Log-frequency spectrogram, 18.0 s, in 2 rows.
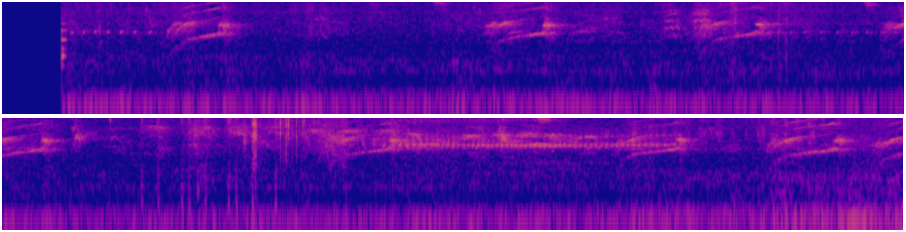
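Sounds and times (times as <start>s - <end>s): bird singing swooping notes: 12.1s - 18.0s.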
